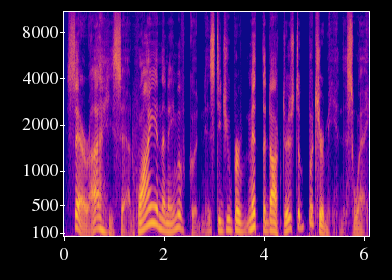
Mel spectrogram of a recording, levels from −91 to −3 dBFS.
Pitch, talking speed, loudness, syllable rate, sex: 130 Hz, 195 wpm, -21 LUFS, 4.7 syllables/s, male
